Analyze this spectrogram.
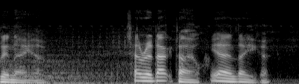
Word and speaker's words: pterodactyl: Pterodactile. Yeah, there you go. The P is silent.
